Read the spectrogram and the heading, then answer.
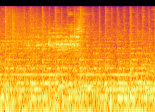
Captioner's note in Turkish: Kılıç çekme sesi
